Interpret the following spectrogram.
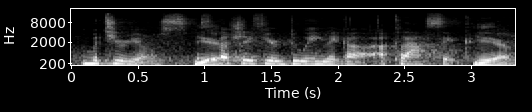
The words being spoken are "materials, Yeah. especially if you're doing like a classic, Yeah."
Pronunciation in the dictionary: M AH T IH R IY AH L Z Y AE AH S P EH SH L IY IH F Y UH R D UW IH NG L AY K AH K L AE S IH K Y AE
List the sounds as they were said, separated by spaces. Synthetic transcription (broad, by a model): M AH T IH R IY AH L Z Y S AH P EH SH L IY IH F Y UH R D UW IH NG L AY K AH K L AE S IH K Y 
